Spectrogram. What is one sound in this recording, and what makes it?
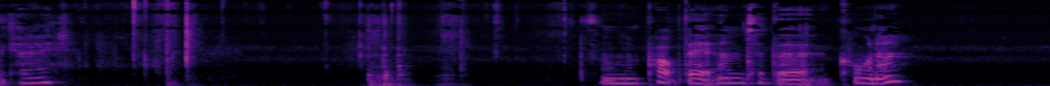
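Paper rustles softly as a sticker strip is peeled and pressed down.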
